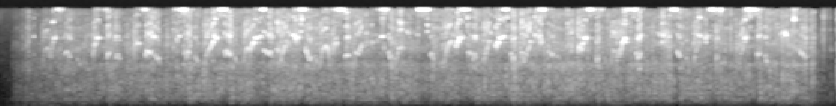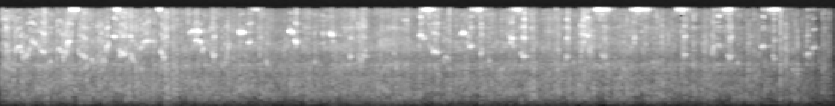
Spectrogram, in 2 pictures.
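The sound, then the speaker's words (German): An old hand-crank coffee mill, bought in a junk shop, being turned steadily, a continuous gritty, crunching rasp with a repeating rhythm, briefly interrupted halfway through before grinding resumes. No voices. “Das ist eine alte Kaffeekurbelmühle, die ich äh, im äh, Trödelladen gekauft habe.”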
